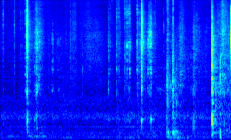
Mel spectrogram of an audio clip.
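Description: Scissors cutting paper along score lines while crafting a tapered clutch gift box: a handful of sharp, close snips at irregular intervals over a soft rustle, with no talk.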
